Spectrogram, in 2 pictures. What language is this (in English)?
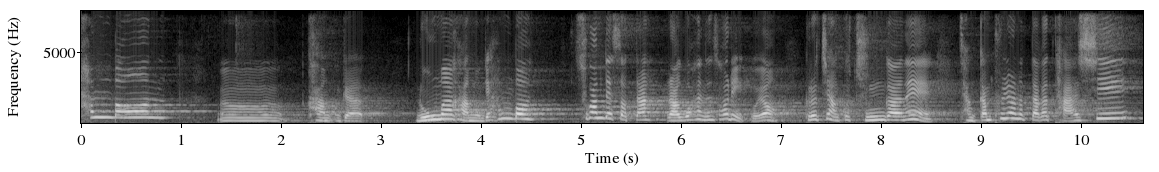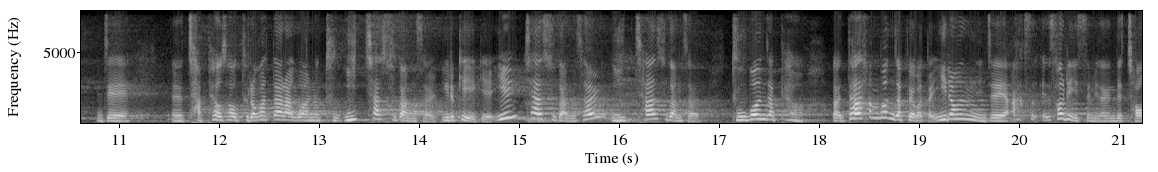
Korean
